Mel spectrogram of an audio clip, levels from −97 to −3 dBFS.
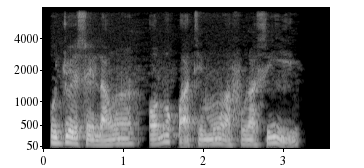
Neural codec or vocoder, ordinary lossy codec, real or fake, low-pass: none; none; real; 7.2 kHz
